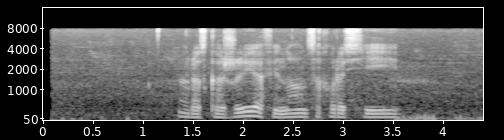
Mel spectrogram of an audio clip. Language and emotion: Russian, neutral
